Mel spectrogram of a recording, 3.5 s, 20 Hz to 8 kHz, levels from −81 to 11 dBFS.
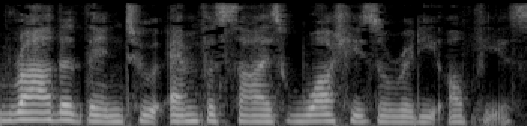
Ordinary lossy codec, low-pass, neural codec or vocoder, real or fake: MP3, 32 kbps; 7.2 kHz; codec, 16 kHz, 4.8 kbps, FACodec; fake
